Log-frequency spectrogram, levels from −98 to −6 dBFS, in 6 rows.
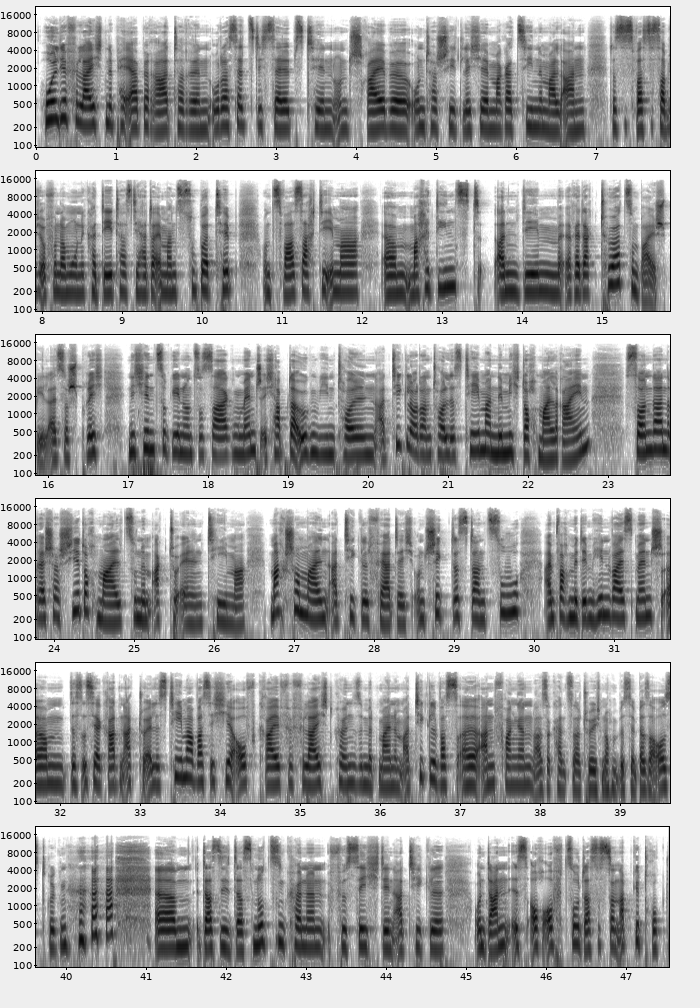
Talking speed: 185 wpm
